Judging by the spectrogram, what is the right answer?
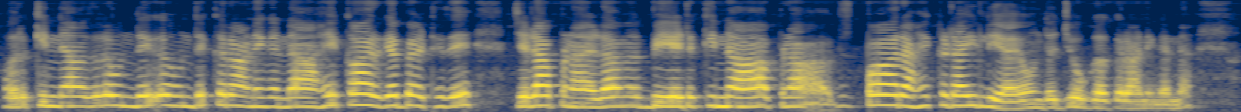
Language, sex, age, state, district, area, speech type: Dogri, female, 30-45, Jammu and Kashmir, Jammu, rural, spontaneous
